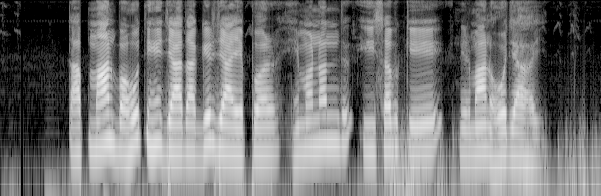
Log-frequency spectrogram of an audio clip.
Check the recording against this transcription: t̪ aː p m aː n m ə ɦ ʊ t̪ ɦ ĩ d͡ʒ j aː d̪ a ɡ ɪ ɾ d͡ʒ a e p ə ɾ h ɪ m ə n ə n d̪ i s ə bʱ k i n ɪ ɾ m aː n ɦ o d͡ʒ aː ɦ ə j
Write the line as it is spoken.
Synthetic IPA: t̪ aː p m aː n b ə ɦ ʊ t̪ ɦ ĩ d͡ʒ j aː d̪ a ɡ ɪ ɾ d͡ʒ a e p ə ɾ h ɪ m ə n ə n d̪ i s ə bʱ k e n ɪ ɾ m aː n ɦ o d͡ʒ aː ɦ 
